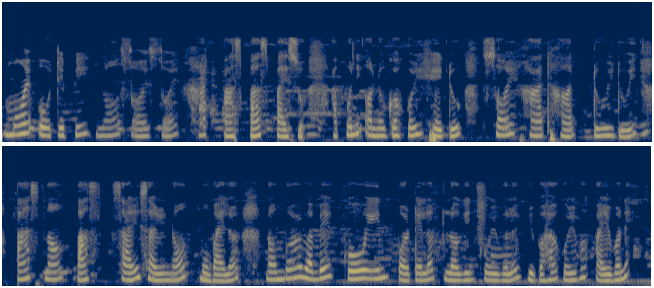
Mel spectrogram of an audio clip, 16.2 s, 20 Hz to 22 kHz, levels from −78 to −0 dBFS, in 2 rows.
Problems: constant background noise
